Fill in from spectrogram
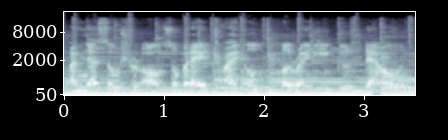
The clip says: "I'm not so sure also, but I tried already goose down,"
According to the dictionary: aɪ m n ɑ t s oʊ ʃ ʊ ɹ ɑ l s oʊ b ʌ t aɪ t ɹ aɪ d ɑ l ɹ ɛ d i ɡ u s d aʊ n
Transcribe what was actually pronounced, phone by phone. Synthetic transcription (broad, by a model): aɪ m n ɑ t s oʊ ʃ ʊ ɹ ɑ l s oʊ b ʌ t aɪ t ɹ aɪ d ɑ l ɹ ɛ d i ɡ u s d aʊ n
